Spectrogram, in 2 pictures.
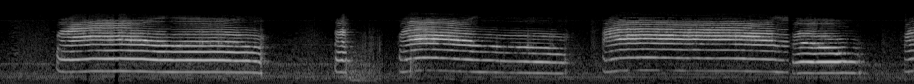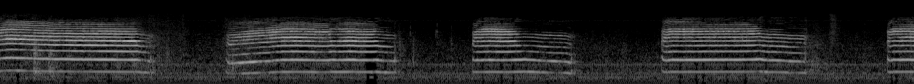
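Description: A cat meowing over and over in long, level-pitched calls of one to two seconds each, with short gaps between them.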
